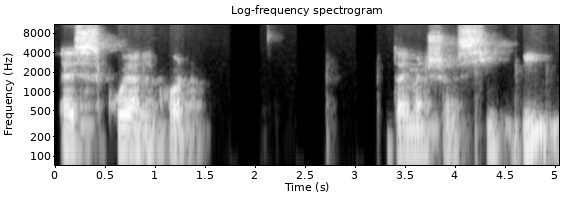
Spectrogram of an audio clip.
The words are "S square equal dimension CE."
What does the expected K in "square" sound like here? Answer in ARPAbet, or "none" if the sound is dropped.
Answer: K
